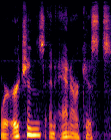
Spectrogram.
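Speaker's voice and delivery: ordinary delivery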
